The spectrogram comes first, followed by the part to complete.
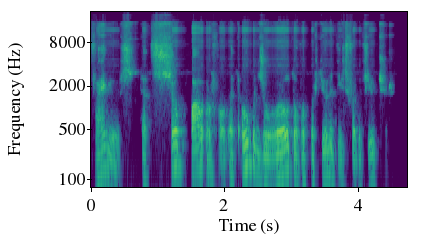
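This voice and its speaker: This man speaks with a Dutch accent at a moderate pace, in a fairly low pitch with vocal fry. His pitch swings very widely. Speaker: leadership coach. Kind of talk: webinar presentation. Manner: soft-spoken. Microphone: headset microphone, too quiet.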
